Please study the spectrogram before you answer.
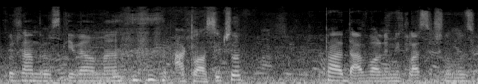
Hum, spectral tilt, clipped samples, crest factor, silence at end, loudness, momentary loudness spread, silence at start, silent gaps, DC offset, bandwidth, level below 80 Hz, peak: none; -5.5 dB/octave; under 0.1%; 12 dB; 0 s; -20 LUFS; 8 LU; 0 s; none; under 0.1%; 16 kHz; -28 dBFS; -8 dBFS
